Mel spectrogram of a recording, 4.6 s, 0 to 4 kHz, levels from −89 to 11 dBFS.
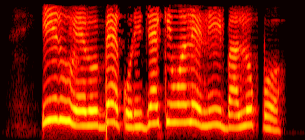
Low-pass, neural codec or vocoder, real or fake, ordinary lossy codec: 3.6 kHz; codec, 16 kHz, 16 kbps, FunCodec, trained on LibriTTS, 50 frames a second; fake; AAC, 16 kbps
